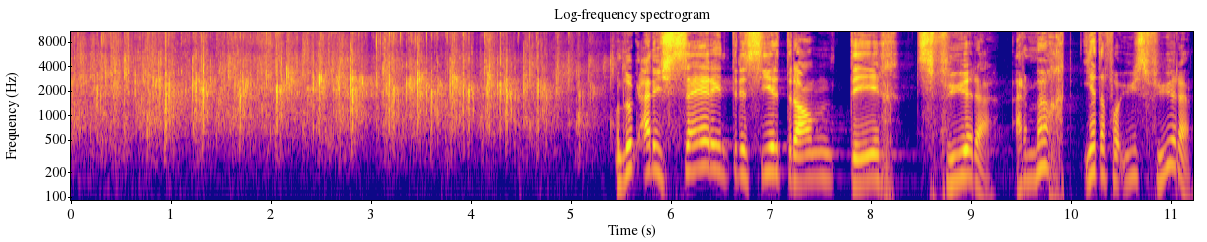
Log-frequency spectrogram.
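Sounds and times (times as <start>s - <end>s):
audience applause: 0.0s - 5.6s
speech: 5.5s - 11.2s.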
